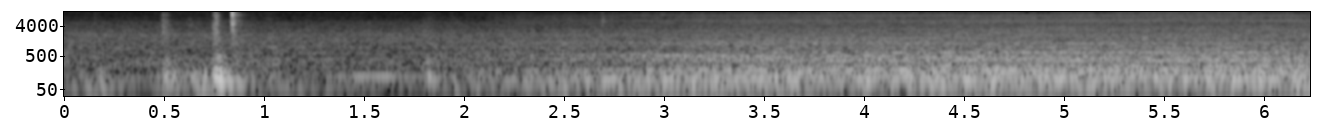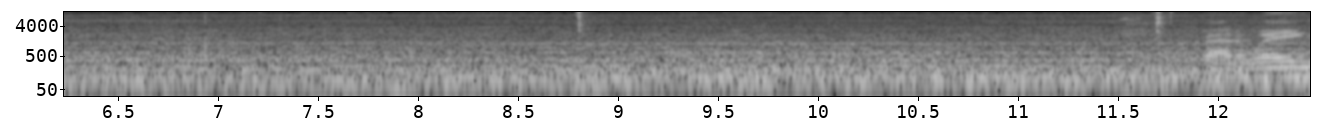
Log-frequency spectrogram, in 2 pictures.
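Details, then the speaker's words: House gas furnace after gas valve replacement, fired with jumpers: inducer motor and hot surface igniter come on, then a low steady hum builds after a couple of seconds into an even rumble before flame. Normal startup after repair. "motor hot surface igniter now after a couple of seconds we should get Flame"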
